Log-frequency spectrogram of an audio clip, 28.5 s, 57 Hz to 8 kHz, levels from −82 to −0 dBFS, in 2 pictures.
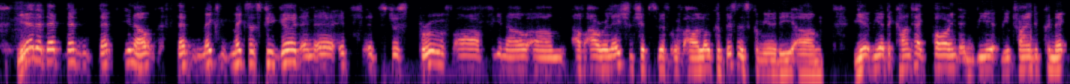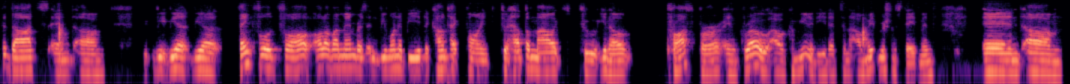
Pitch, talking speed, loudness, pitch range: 140 Hz, 190 wpm, -19 LUFS, 125-155 Hz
